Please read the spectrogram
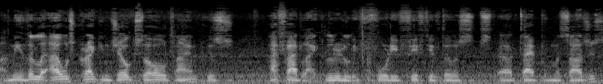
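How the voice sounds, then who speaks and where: With a non-native accent, the speaker moves at a fairly quick pace in monotone, flat intonation over noticeable background noise. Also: man, fairly low pitch for a man. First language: not English. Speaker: strength training vlogger. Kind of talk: casual vlog monologue. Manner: halting with fillers.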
